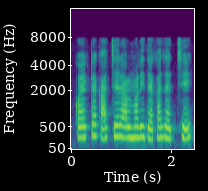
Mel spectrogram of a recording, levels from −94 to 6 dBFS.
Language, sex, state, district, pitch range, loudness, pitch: Bengali, female, West Bengal, Alipurduar, 235-260 Hz, -14 LUFS, 250 Hz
